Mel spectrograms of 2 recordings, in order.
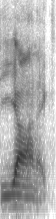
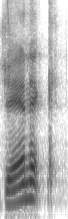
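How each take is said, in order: First: The name begins with a Y sound. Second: The name does not begin with a Y sound. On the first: This is how the name is really pronounced. The speaker calls it right. "like with a Y. You say it with like a Y" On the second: This is a common mispronunciation others use. The speaker calls it wrong. "So there's Janik. ... I get that one the most"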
